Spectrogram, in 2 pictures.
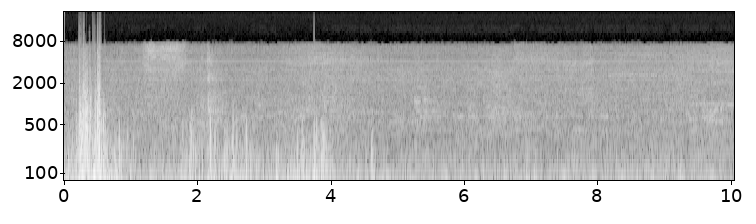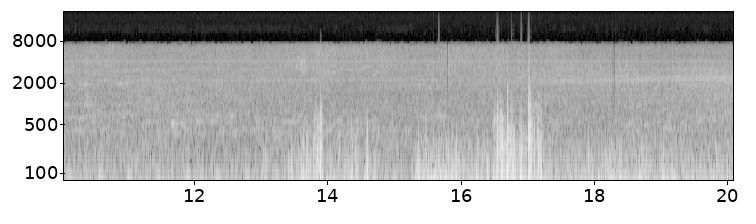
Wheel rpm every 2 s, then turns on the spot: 0, 0, 0, 0, 0, 0, 0, 0, 0, 0.
none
